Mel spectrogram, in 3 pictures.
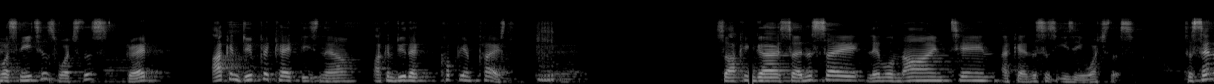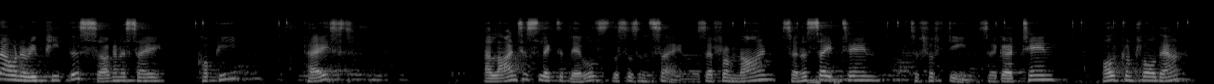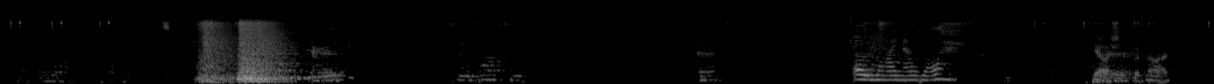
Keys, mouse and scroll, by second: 3.8 middle click, 4.5-5.7 scroll, 6.1-9.5 scroll, 11.5 click, 12.3 middle click, 12.3 click, 14.7 click, 16.9 click, 17.6 click, 18.5 click, 19.5 click, 20.3 click, 20.7 click, 21.4 click, 21.8 click, 22.2 click, 22.7 click, 23.7 click, 28.1 middle click, 28.2 middle click, 28.2 middle click, 28.3 middle click, 28.5 scroll, 28.9 middle click, 29.3 middle click, 30.1 middle click, 30.7 Escape, 31.0 Escape, 32.0 Tab, 32.5 Tab, 33.0 Tab, 34.4 Delete.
